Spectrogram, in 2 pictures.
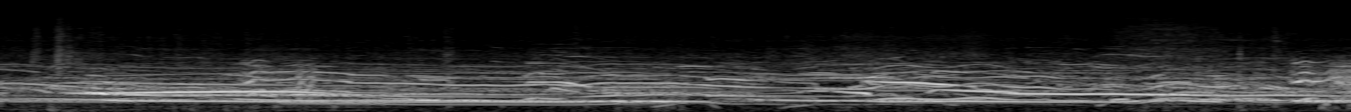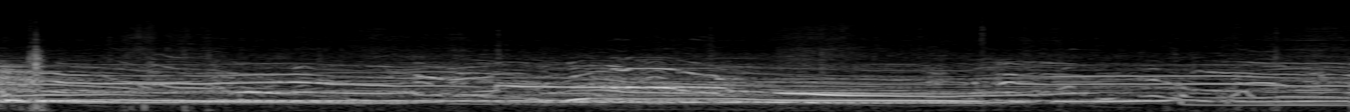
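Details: A group of Alaskan Malamute sled dogs on an Arctic expedition howl in chorus, their drawn-out voices sliding up and down and weaving over one another, with no other clear sounds beneath.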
